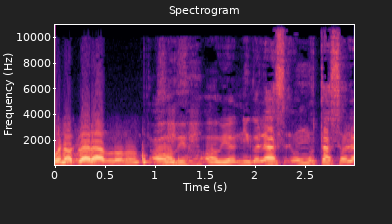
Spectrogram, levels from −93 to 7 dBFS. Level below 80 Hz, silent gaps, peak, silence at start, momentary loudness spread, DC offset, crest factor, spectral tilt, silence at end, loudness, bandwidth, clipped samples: -46 dBFS; none; 0 dBFS; 0 s; 10 LU; under 0.1%; 14 dB; -5 dB/octave; 0 s; -14 LUFS; 11 kHz; under 0.1%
